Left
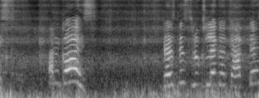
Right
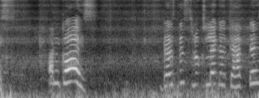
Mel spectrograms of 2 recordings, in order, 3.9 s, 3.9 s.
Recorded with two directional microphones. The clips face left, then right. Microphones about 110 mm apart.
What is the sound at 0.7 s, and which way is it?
Speech, 25° right (ahead or behind).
